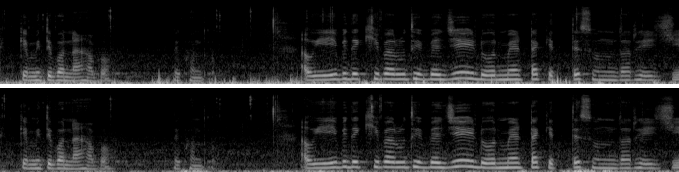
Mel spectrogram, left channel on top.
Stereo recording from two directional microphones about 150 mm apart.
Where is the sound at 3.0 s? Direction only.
Centre (ahead or behind).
